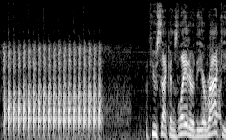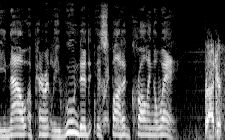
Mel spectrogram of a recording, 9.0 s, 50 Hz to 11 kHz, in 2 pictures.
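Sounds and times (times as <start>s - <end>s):
helicopter gunner's machine gun firing at a truck: 0.0s - 2.1s
speech: 3.0s - 9.0s.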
